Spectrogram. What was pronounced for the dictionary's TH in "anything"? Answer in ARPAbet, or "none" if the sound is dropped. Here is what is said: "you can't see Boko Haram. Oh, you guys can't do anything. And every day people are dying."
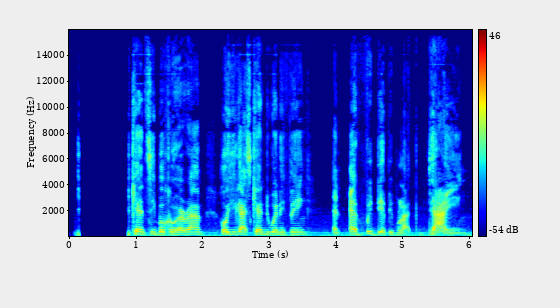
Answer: TH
